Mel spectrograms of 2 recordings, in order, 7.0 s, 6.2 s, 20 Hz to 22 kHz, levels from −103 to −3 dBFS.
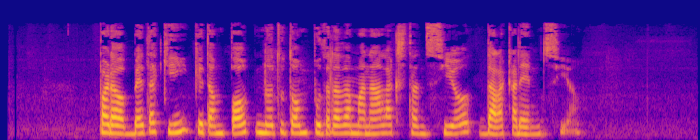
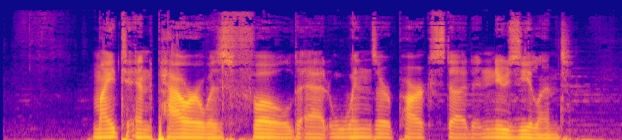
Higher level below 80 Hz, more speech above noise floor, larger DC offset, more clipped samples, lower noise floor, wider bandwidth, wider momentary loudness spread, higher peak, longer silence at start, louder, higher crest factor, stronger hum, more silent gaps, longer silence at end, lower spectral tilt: second, -76 dBFS vs -28 dBFS; first, 41 dB vs 35 dB; neither; neither; first, -61 dBFS vs -53 dBFS; second, 11.5 kHz vs 16 kHz; about the same, 9 LU vs 10 LU; about the same, -2 dBFS vs 0 dBFS; first, 1 s vs 0.85 s; about the same, -21 LUFS vs -19 LUFS; about the same, 20 dB vs 18 dB; neither; neither; first, 1.2 s vs 0.3 s; second, -4 dB/octave vs -5.5 dB/octave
